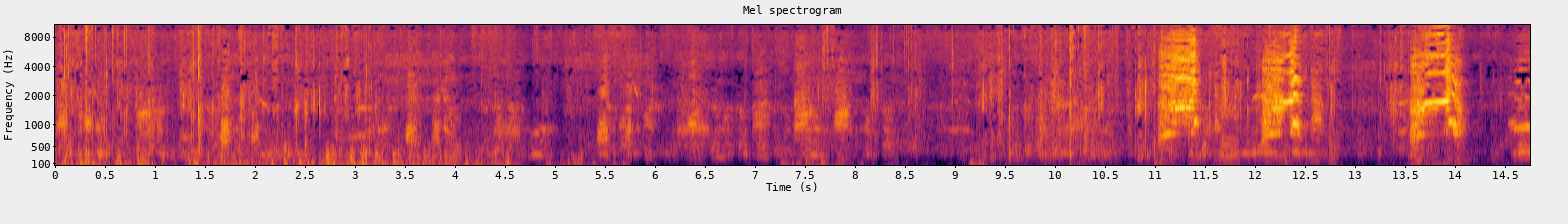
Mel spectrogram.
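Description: Domestic waterfowl honking repeatedly, with the two loudest honks near the end. A low rumble on the microphone fills the first few seconds.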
